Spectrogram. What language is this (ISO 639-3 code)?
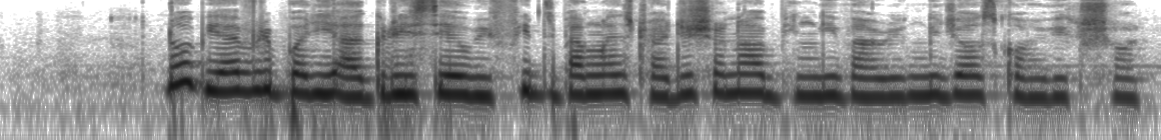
pcm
